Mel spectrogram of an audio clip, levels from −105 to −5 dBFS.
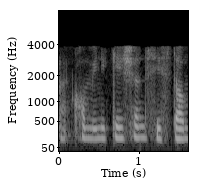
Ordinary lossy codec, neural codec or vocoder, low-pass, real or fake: AAC, 16 kbps; none; 7.2 kHz; real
